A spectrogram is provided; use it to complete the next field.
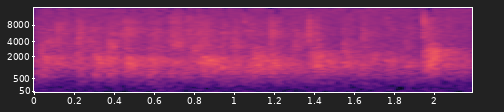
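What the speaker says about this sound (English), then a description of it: "can we please have you on the dais with a huge round of applause?" Applause from a conference audience welcoming a technology lead to the dais at a technology leadership summit in India, a steady, fairly distant wash of many hands clapping without pause, quiet overall.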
